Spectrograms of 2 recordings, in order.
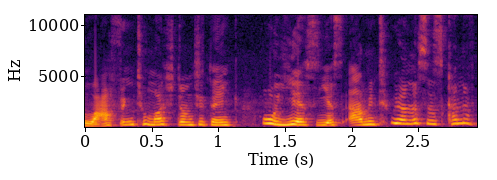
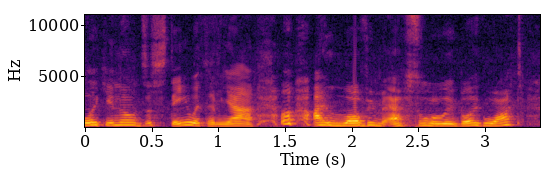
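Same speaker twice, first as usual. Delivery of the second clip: ordinary talk, nothing marked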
